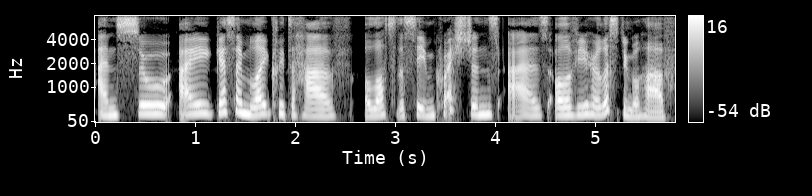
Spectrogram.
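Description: In a Scottish accent, the speaker talks at a moderate pace with hardly any pauses and ordinary pitch variation, on a very clean recording with a silent background. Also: woman, fairly high pitch for a woman. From Scotland. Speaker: advanced French learner. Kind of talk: casual educational chat.

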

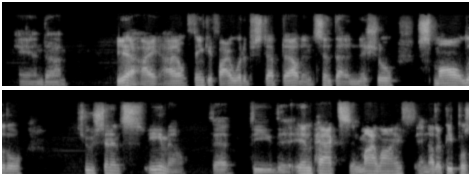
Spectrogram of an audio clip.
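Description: Here a man with a Southern US accent speaks at medium pitch and a moderate pace. His intonation is monotone and flat, and the background is quiet. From Tennessee, Chattanooga. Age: 30s. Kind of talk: interview. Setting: video call. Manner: halting, many fillers.

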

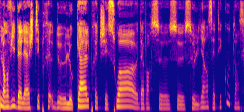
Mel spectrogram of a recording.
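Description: This woman's voice sits very deep and low, with a dark, mellow tone and ordinary pitch variation. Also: dry, close sound with no echo, very clean recording, silent background. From northern France, Lille. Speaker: podcast host, communications freelancer. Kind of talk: interview.

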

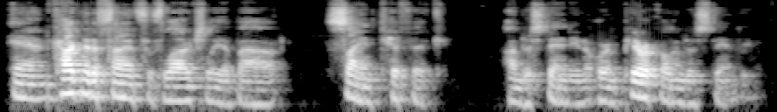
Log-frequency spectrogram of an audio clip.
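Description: His voice comes across as somewhat breathy. The man keeps to a moderate speed. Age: 60s. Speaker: technology ethicist. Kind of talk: interview.

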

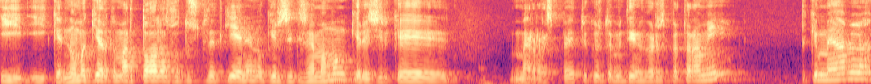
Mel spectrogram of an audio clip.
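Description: A man speaks at a very fast pace in a fairly high voice. His pitch varies in an ordinary way. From Mexico City. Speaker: actor and playwright. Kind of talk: casual interview. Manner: animated.

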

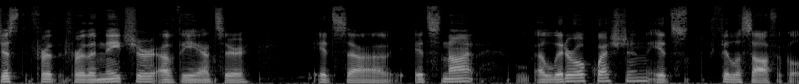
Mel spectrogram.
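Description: At a fairly slow pace, a man talks in a plain, everyday voice with medium pitch. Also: ordinary pitch variation, very even loudness. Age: 20s. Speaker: podcast co-host. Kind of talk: casual chat.

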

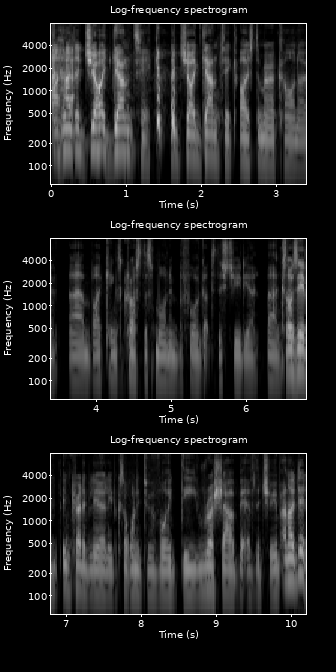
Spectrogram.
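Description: In a very clean recording with a silent background, a man with an English accent talks at a very fast pace, his sound dry and close with no echo. His tone is bright and sharp at medium pitch, with ordinary pitch variation and big swings in loudness. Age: 40s. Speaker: podcast host. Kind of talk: casual chat. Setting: studio.

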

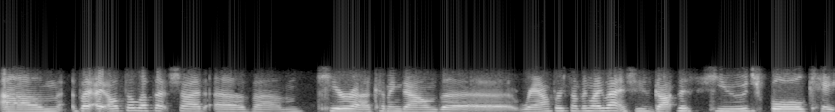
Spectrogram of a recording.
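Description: Moving at a fairly slow pace, a woman has an ordinary speaking voice with ordinary pitch variation. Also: fairly high pitch for a woman. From Edmonton, Canada. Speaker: caller. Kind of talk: casual chat. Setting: phone call.

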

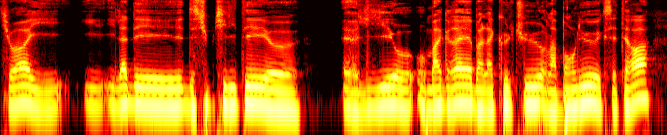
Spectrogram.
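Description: The background is silent and the recording very clean. A man talks in a flat, monotone way. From France, Loire. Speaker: comedian. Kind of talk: casual chat.

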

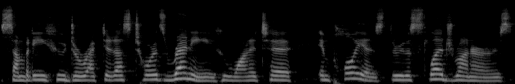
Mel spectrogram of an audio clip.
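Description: A woman with an American accent, medium in pitch and fairly even in intonation, on a very clean recording with a silent background. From Los Angeles. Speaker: actress and audio performer.

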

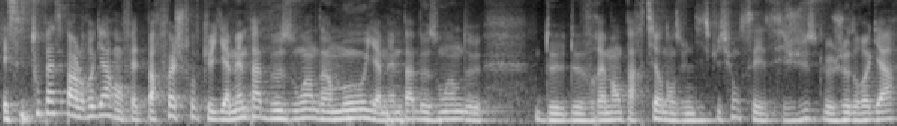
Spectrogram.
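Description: A man rattles along at a very fast pace, his pitch medium and its variation ordinary. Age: 30s. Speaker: civil society advisor. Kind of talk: casual chat.

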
